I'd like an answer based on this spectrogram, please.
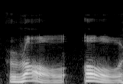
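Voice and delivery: "roll" with a drawn-out O glide; full diphthong. Shown as a demonstration. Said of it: "双音念到位". (“roll”里的O双音拉长念到位)

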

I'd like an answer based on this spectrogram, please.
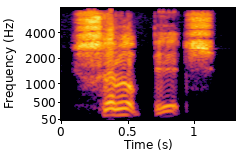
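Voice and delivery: loud, high, sudden snap; angry outburst. Real, not acted. Frustrated at the search app, sudden loud snap. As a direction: bark it at the screen.

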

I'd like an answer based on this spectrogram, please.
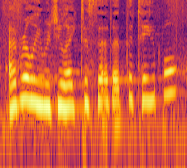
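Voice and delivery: sweet voice to the little ones. Real, not acted. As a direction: coax the toddlers kindly. Inviting a child to sit.

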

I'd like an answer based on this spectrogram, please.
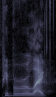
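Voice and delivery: normal talking voice

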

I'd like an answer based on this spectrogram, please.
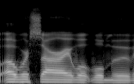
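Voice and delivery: loud quick apology; sorry, calling it out; apologetic. Retold or imitated. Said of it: "and we go".

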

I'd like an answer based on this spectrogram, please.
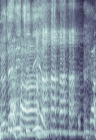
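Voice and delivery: loud, slow laughing outcry; laughing disbelief. Real, not acted. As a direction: burst out in amused disbelief. Mocking friend's lack of questions.

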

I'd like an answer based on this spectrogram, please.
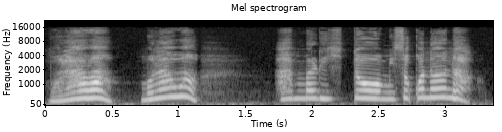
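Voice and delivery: high, loud indignant yell; shouting mousetrap. A narrator's reading. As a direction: shout down the false accusation. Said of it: "とネズミ捕りは怒鳴りました". (甲高く怒鳴るネズミ捕り)

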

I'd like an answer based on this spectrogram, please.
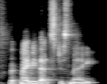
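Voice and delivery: ordinary delivery

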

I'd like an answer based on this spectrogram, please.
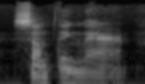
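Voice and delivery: ordinary delivery

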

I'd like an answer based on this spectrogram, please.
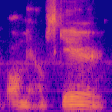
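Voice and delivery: imitating a scared loser, softly. Mocking people who go in scared, quiet and low. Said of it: "there saying".

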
